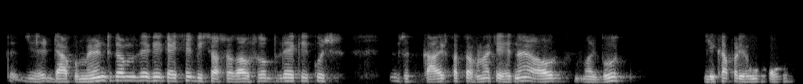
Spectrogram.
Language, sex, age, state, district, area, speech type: Hindi, male, 60+, Uttar Pradesh, Ghazipur, rural, conversation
